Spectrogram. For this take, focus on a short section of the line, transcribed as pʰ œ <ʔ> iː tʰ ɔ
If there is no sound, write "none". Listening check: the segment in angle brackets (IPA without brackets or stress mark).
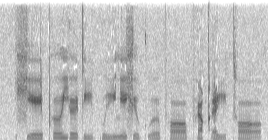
qʼ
